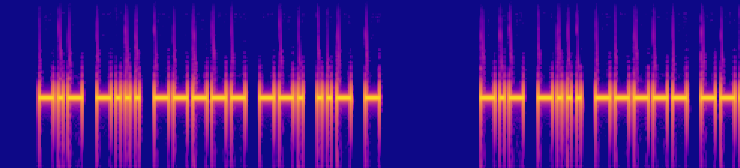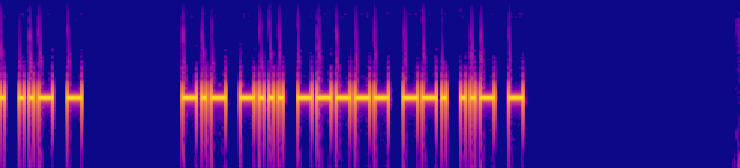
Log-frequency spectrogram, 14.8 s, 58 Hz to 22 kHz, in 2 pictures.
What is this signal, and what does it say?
Morse code, heard as a keyed tone, about 25 wpm, 700 Hz. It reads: KB0GUT KB0GUT KB0GUT
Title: USA Call Signs - 6 Characters - Repeated 3x - 25wpm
